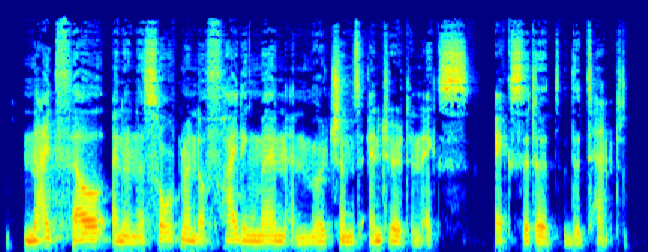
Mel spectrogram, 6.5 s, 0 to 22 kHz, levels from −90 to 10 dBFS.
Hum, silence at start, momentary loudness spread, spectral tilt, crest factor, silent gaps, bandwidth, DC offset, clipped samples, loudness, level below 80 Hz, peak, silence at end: none; 0.25 s; 10 LU; -2.5 dB/octave; 18 dB; none; 16.5 kHz; under 0.1%; under 0.1%; -19 LUFS; -58 dBFS; -2 dBFS; 0.25 s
